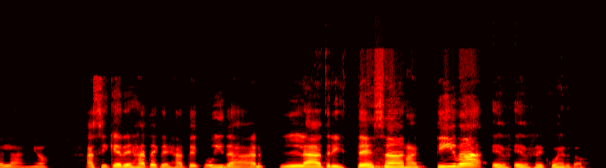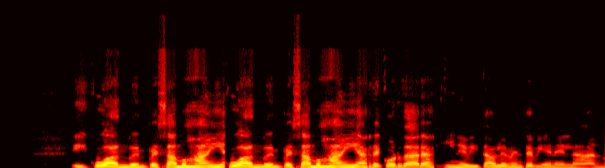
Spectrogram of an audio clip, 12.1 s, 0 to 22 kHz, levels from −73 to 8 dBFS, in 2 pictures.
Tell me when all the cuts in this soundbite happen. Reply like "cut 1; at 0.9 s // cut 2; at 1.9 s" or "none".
cut 1; at 1.6 s // cut 2; at 2.7 s // cut 3; at 4.0 s // cut 4; at 5.1 s // cut 5; at 8.3 s // cut 6; at 10.4 s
